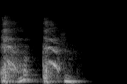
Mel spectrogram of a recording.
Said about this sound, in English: No, that was not a... That was a cough.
